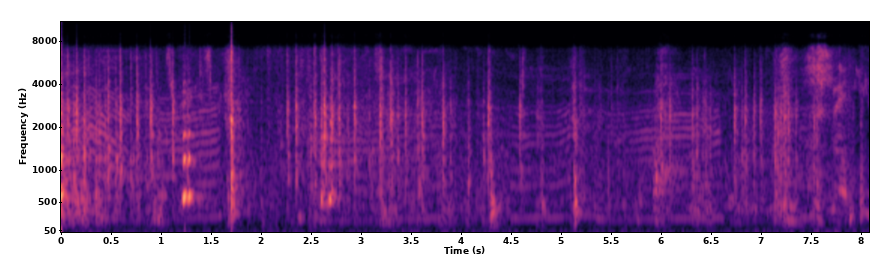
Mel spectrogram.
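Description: Young people's voices calling out and chattering, with several sharp knocks as they climb over a playground play car, and a low steady hum in the middle few seconds.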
